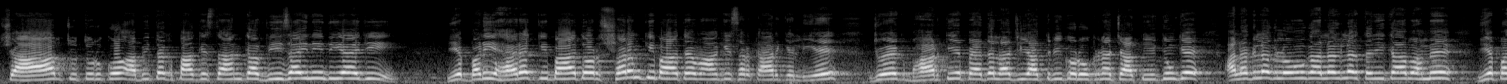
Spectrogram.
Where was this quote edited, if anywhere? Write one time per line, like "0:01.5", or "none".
none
